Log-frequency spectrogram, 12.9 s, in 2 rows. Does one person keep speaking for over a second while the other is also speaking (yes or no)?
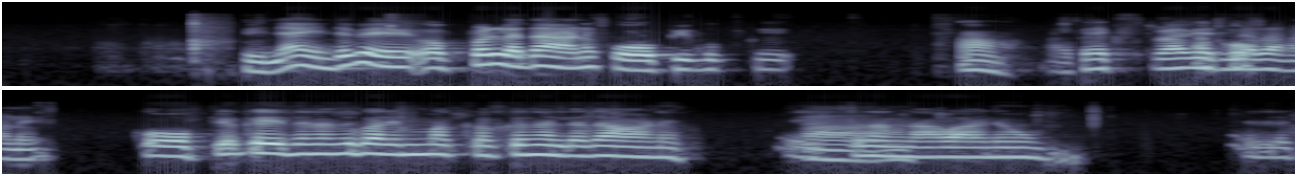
no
